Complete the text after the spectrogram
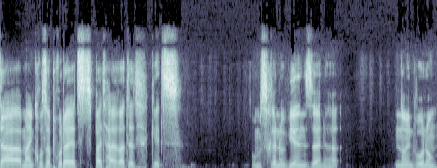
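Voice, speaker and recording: A man's medium-pitched, monotone, flat voice at a very slow pace, with long, frequent pauses. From Germany, Osthessen (Fulda). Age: 20s. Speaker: podcast host. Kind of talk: casual chat.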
